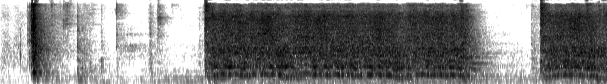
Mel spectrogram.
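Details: Box Chevy Caprice, timing not yet set, battery seemingly weak: two long bursts of steady starter cranking, about three turns a second, never fires or catches; crank no start, owner suspects ignition timing.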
